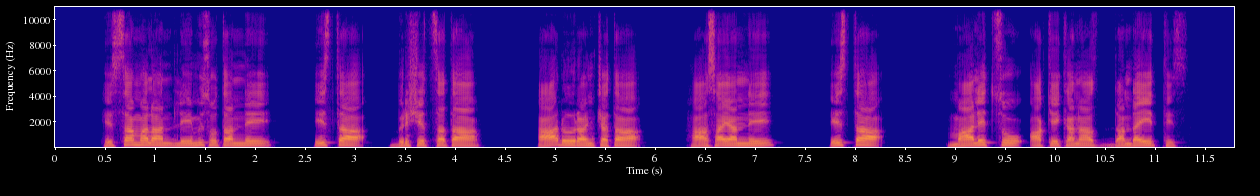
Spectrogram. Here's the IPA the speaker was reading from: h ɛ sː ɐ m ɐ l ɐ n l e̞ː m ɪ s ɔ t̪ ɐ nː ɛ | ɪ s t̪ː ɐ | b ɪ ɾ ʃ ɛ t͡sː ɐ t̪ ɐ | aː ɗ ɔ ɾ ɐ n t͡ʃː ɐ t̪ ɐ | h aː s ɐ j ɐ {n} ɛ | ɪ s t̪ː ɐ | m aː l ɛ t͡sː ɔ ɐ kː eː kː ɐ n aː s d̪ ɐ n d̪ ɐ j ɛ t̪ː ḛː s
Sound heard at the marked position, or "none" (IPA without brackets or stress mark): nː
